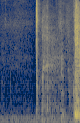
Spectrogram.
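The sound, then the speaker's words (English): Two sharp, splashy bursts of water being poured or splashed, a sudden dousing followed by a trickling wash and then a second heavy splash, fairly loud with no talking. “Okay, more water, please.”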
